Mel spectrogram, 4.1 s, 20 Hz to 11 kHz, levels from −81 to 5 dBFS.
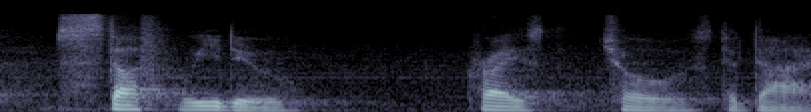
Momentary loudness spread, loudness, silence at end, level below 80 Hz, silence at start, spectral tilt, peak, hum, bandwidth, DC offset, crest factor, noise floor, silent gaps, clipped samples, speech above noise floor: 14 LU; -29 LUFS; 0 s; -48 dBFS; 0 s; -6.5 dB/octave; -6 dBFS; none; 7.4 kHz; under 0.1%; 24 dB; -59 dBFS; none; under 0.1%; 31 dB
